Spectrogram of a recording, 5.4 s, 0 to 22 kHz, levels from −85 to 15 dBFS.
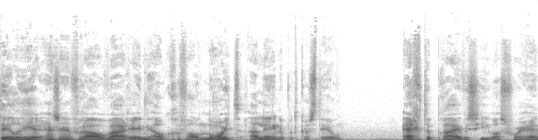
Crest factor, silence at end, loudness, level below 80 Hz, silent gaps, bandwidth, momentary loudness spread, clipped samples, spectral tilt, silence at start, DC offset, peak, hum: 18 dB; 0 s; -25 LUFS; -42 dBFS; none; 17 kHz; 11 LU; under 0.1%; -6.5 dB/octave; 0 s; under 0.1%; -8 dBFS; none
